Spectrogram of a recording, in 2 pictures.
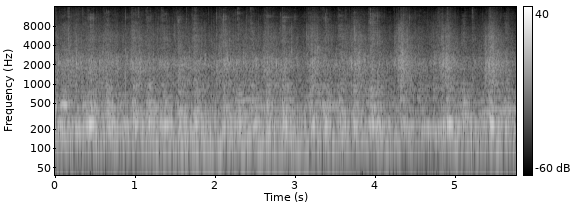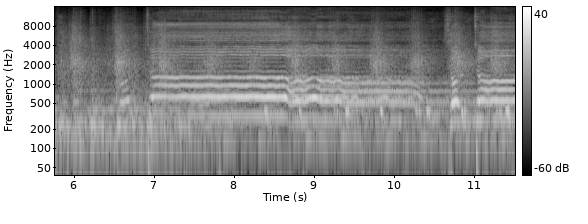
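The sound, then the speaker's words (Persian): Rhythmic hand clapping keeps steady time with devotional music honoring Imam Reza. The even beat continues under the music, and a bright sustained synth layer comes in partway through. “دست بزن بذار دست به امام رضا بگیریم.”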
